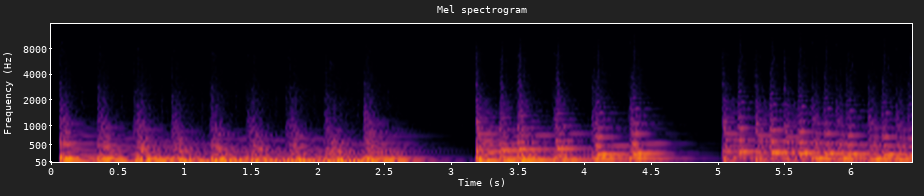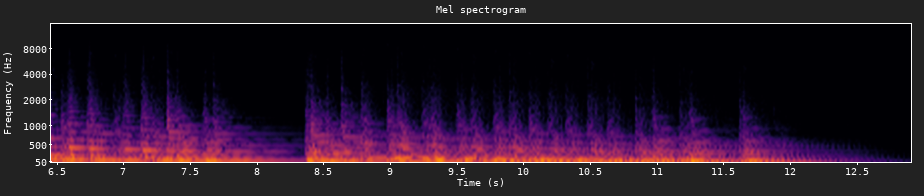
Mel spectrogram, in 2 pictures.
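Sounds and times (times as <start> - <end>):
E-mu Proteus-2 synthesizer pizzicato bass factory preset: 0.0 - 12.6.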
